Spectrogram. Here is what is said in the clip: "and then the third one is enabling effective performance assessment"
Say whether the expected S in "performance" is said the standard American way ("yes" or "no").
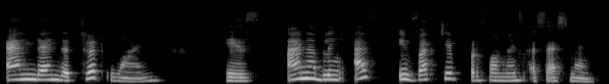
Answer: yes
